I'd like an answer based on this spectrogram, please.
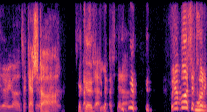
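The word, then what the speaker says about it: Takeshita: Takashita. Takashita, all right? Takashita, I'll say. There you go. Takashita.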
